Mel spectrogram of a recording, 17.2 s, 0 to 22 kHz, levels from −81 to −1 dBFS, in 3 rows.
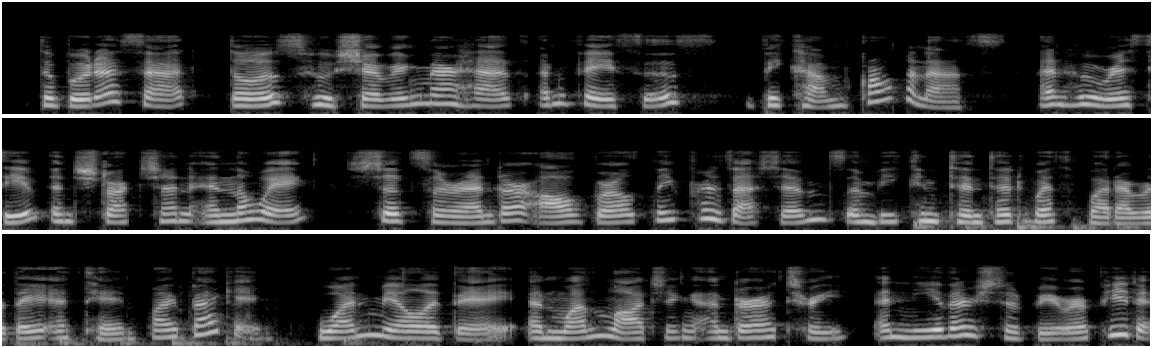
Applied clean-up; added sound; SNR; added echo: neural mask model DeepFilterNet 3.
